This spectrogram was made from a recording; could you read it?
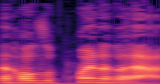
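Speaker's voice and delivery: usual speaking voice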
